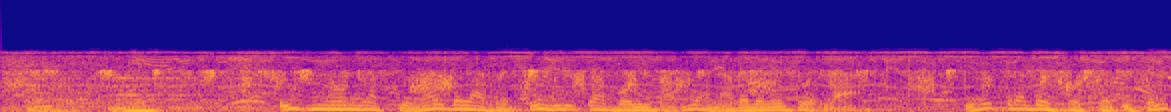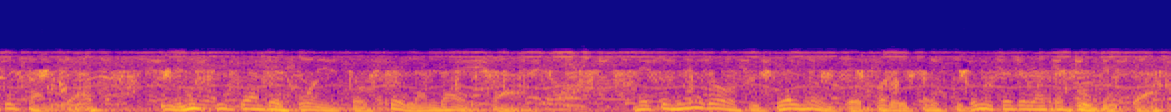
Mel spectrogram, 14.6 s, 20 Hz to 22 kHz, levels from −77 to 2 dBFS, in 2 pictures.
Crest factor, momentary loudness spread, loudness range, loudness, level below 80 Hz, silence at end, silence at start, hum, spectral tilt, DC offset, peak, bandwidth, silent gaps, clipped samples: 14 dB; 4 LU; 1 LU; -15 LUFS; -26 dBFS; 0 s; 0 s; none; -11 dB/octave; under 0.1%; -2 dBFS; 3.8 kHz; none; under 0.1%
